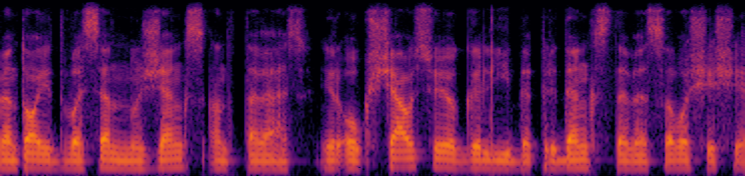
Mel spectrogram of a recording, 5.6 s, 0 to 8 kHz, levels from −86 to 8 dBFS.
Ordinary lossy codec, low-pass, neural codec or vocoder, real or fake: Opus, 16 kbps; 7.2 kHz; none; real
